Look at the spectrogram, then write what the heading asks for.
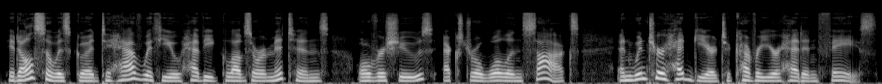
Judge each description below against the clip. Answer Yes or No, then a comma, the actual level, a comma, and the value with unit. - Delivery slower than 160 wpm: No, average, 170 wpm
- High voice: No, medium, 180 Hz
